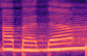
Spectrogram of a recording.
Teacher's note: Dam hukumnya adalah idgham bi gunnah karena ada tanwin fathah menghadapi huruf mim. Maka bunyi tanwinnya dimasukkan ke mim. Abadam bunyi m dan tahan bunyi m-nya, dengungkan.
